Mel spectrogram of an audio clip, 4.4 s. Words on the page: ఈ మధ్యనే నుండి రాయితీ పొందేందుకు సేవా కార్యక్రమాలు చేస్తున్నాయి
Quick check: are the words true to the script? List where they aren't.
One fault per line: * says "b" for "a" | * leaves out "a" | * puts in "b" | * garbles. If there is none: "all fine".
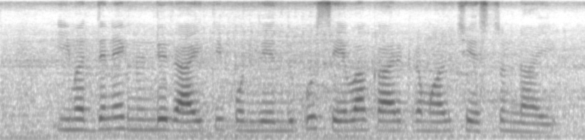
all fine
